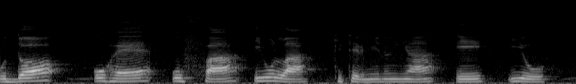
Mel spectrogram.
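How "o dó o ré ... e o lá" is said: dó, ré, fá, lá each stressed, loud and strong. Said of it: "com mais intensidade é eles".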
